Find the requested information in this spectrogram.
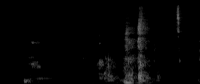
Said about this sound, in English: So while he edits this, I will take a sip of my tea.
